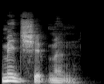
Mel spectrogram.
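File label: "midshipman", British English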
